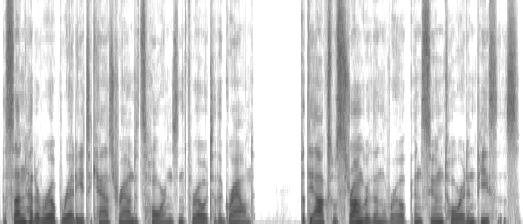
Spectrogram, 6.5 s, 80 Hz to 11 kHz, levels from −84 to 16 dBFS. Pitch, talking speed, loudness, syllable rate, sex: 110 Hz, 285 wpm, -21 LUFS, 5.7 syllables/s, male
